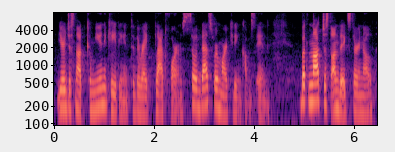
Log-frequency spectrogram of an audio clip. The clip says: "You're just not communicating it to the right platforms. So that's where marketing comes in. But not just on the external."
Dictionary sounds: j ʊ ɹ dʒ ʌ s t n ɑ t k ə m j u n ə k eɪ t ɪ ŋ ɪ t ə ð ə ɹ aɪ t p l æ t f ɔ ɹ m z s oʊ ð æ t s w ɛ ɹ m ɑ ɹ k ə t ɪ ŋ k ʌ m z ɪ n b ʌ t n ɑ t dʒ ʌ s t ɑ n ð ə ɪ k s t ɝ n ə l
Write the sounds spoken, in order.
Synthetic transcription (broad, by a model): j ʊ ɹ dʒ ʌ s t n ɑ t k ə m j u n ə k eɪ t ɪ ŋ ɪ t ə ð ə ɹ aɪ t p l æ t f ɔ ɹ m s oʊ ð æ t s w ɛ ɹ m ɑ ɹ k ə t ɪ ŋ k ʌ m s ɪ n b ʌ t n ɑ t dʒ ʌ s t ɑ n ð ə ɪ k s t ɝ n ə l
